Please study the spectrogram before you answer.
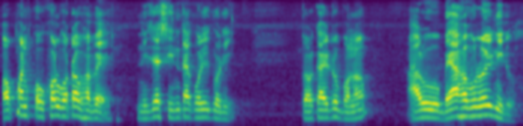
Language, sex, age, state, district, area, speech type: Assamese, male, 60+, Assam, Biswanath, rural, spontaneous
